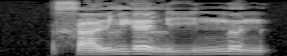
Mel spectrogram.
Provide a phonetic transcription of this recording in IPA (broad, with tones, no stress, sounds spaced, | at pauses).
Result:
x a˧˥ ɪ̯ l j ɛ˥˩ l i˧˥ n n̪ ə˧ n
